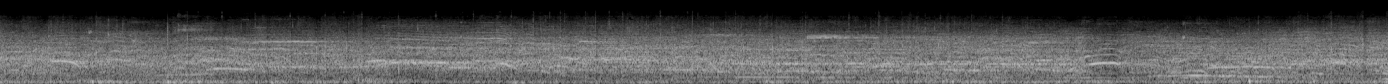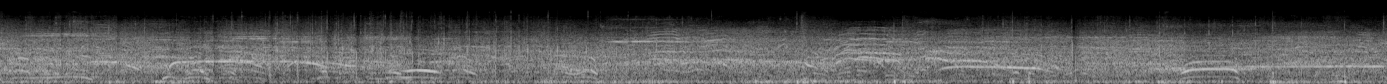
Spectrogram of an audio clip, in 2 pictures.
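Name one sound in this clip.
Sneakers squeak sharply on a court in a large echoing hall.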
